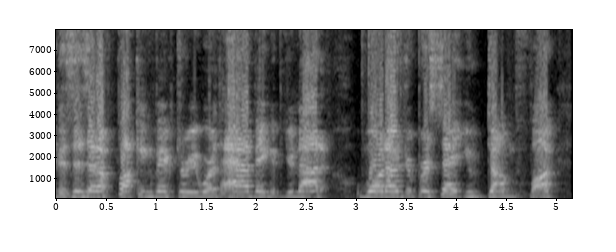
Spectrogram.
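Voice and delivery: loud, high furious yell, slowing at the end. Retold or imitated. Angry winner yelling at his defeated opponent, furious shout. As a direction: scream it down at the beaten rival. Bakugo screaming at beaten rival.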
